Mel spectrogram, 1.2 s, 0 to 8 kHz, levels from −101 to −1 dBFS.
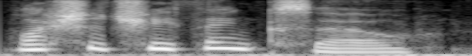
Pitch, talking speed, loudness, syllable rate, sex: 225 Hz, 255 wpm, -14 LUFS, 4.9 syllables/s, female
